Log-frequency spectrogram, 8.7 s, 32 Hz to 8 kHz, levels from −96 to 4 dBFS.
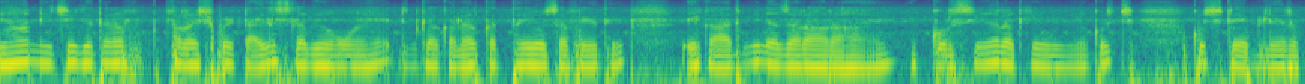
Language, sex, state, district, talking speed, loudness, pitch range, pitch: Hindi, male, Bihar, Begusarai, 215 wpm, -13 LUFS, 105-125 Hz, 115 Hz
